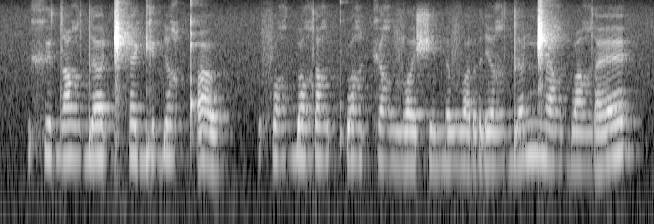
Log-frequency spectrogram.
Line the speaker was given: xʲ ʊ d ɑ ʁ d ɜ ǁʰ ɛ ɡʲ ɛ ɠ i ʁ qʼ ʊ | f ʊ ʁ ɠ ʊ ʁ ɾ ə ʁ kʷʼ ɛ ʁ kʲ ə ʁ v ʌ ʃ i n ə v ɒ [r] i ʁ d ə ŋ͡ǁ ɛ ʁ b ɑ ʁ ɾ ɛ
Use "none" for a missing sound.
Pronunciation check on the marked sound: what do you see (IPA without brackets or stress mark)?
r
